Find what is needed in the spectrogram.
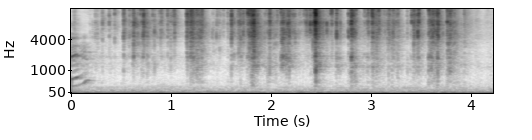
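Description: Foil wrapper of an Upper Deck hockey card pack being torn open and crinkled by hand: a quick run of crackling rips for about three seconds.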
